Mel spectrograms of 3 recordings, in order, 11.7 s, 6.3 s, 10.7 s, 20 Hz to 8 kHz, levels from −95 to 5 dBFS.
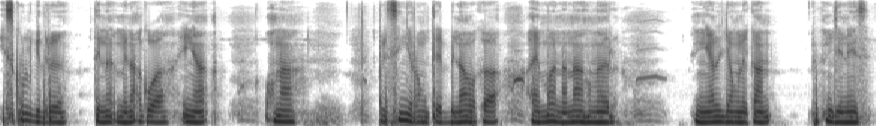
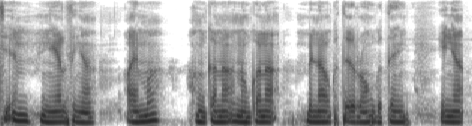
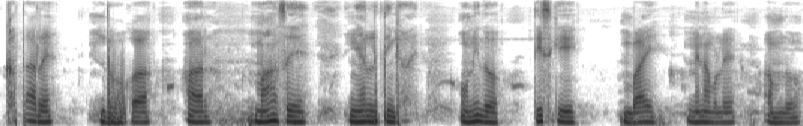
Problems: background sounds at intervals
